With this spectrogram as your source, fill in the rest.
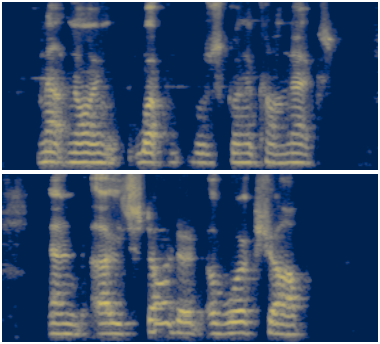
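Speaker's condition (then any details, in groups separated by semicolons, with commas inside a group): Parkinson's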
